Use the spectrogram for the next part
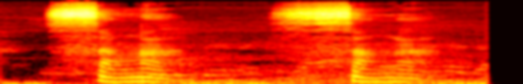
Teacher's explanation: Pinapadaan natin yung hangin sa makipot na daanan sa bibig natin kay nagkakaroon ng kiskis o ingay. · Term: fricative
